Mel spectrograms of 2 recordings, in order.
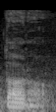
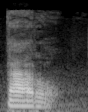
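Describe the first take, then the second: First: The t is heavy, with a rounded o vowel. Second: The t is thin, with an open a vowel. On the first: The speaker calls it wrong. "jangan toro" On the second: The speaker calls it right. "Jadi tadi itu alam taro"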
